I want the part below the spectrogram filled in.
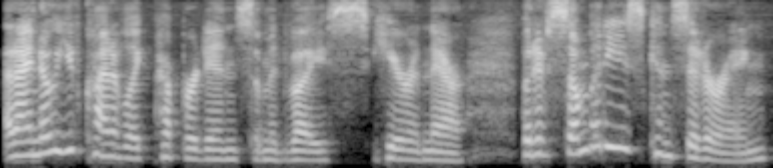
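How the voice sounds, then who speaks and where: A woman podcast host with a slightly low voice talks in a casual, conversational interview style. She is effusive and chatty, wandering into asides as she goes. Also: big pitch swings, a little fast, fairly bright tone. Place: remote video call.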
